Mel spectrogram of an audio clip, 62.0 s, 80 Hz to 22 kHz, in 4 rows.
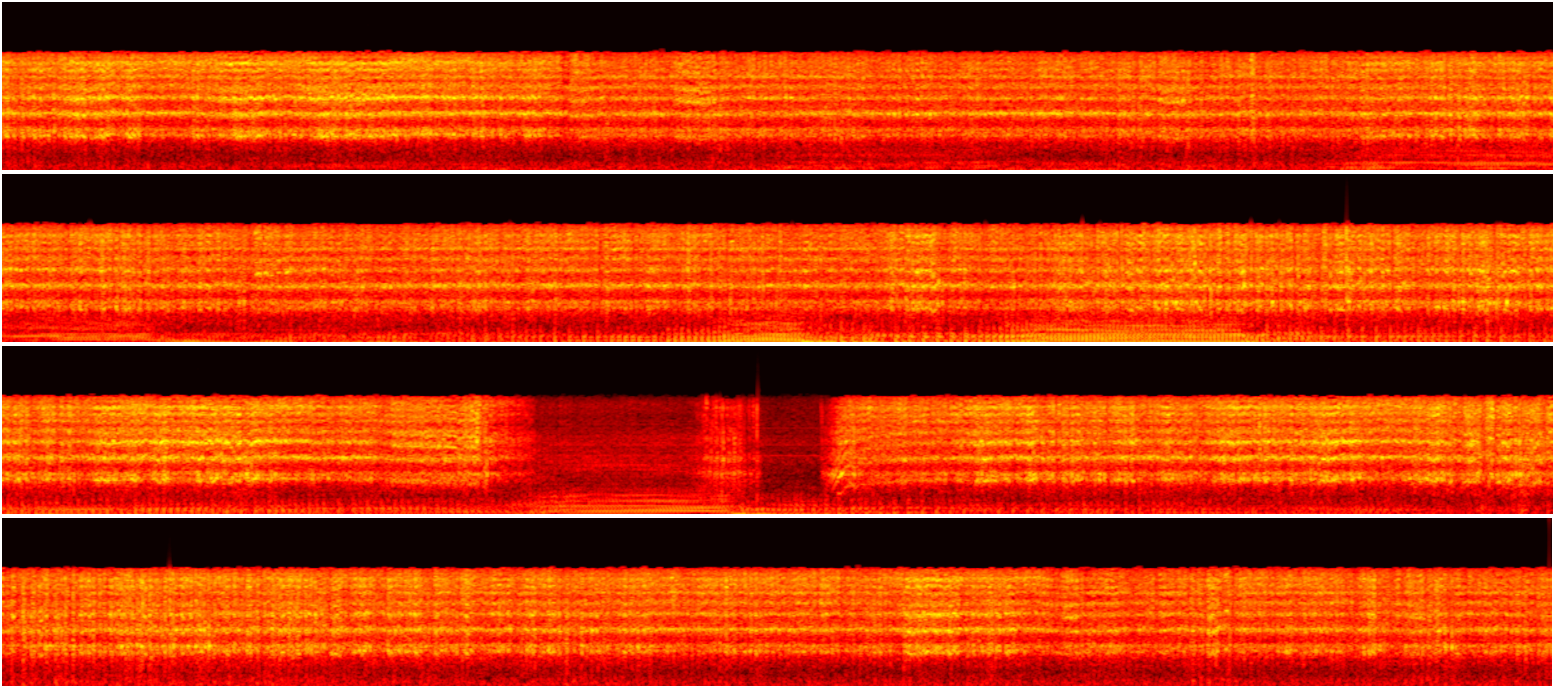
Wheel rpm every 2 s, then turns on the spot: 230, 220, 230, 230, 230, 230, 230, 230, 230, 230, 230, 230, 230, 230, 230, 230, 220, 210, 30, 40, 220, 230, 230, 230, 230, 230, 230, 230, 230, 230, 230.
36-38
